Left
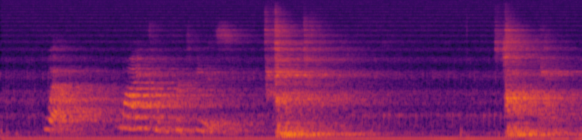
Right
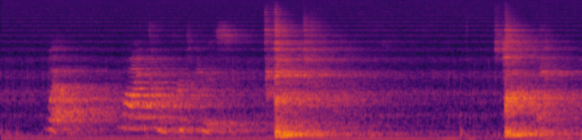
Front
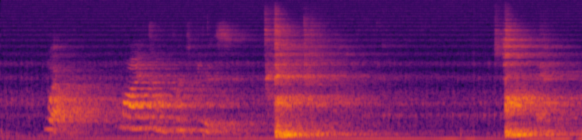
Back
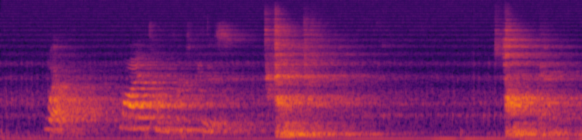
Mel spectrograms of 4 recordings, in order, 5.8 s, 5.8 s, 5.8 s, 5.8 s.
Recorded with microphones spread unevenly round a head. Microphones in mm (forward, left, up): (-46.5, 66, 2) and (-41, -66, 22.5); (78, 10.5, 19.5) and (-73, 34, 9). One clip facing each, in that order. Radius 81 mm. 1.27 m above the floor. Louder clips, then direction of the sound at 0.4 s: Left 1 dB, front 1 dB; 80° left.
